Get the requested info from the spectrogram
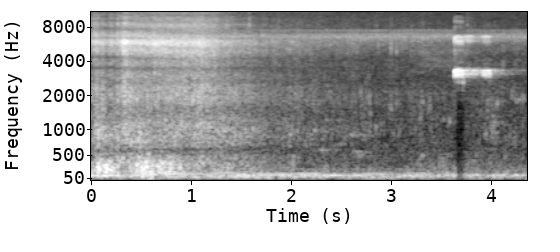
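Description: Yellow Labrador retriever plunging into a pond with a splash in the first second, the water noise fading as it swims away. Near the end, a click and a brief high steady tone.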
